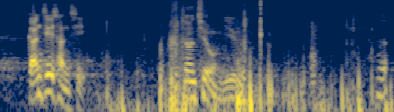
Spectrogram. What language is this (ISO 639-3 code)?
yue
